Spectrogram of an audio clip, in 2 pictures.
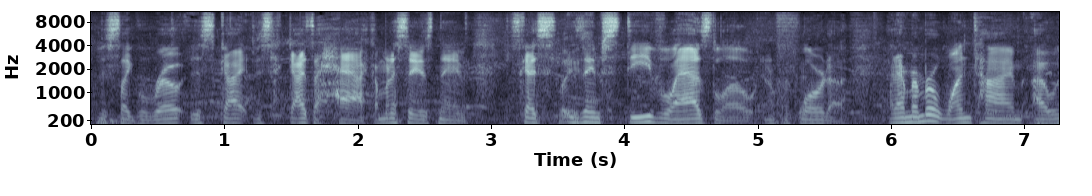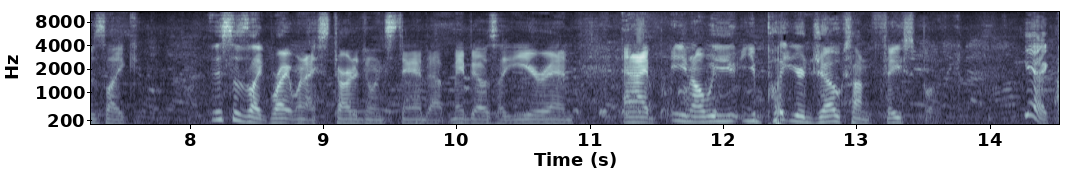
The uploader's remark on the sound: Its another open air episode recorded in one shot at Village Pub & Beer Garden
